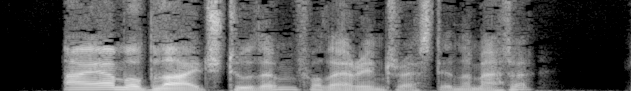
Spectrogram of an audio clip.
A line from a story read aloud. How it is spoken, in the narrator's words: he answered, a little coldly as to them, though very warmly as to the doctor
